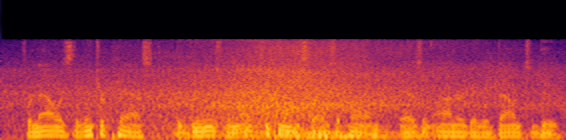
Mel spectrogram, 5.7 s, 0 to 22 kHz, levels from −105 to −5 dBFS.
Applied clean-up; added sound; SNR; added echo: none; Car passing by / Truck; 5 dB; none.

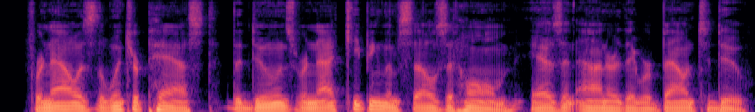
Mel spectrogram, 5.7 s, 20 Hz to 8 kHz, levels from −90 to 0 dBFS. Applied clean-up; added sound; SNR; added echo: none; none; none; none.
